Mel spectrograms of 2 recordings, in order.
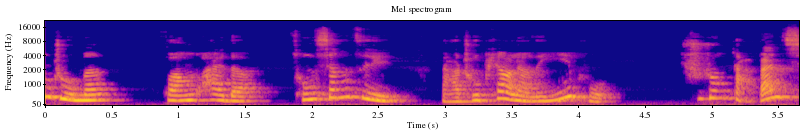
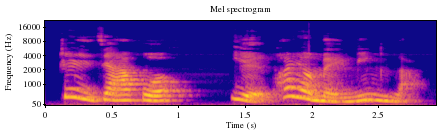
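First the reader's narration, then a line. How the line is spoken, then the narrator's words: Laughing. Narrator (Chinese): 大公主笑道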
